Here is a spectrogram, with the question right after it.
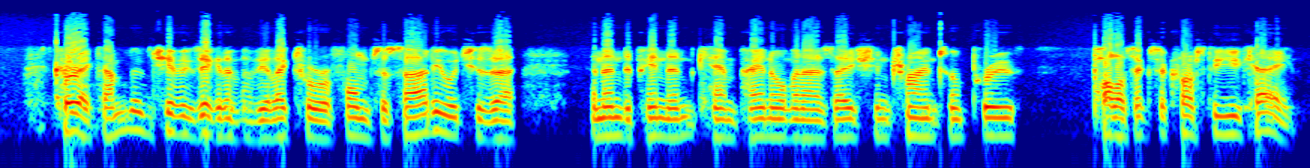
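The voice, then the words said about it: New Zealand accent. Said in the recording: “you're not from Britain, are you? I can tell by your accent ... I'm from New Zealand originally”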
